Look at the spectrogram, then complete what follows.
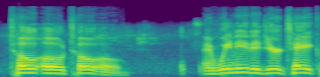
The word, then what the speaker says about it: To'o: So Wikipedia says it's pronounced To'o.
